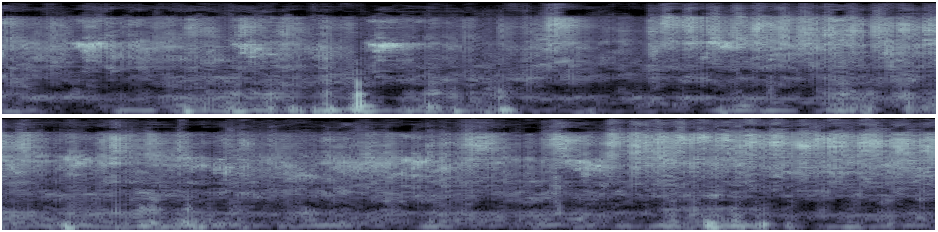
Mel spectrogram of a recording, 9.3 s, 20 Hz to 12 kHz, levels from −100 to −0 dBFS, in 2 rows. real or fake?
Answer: fake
